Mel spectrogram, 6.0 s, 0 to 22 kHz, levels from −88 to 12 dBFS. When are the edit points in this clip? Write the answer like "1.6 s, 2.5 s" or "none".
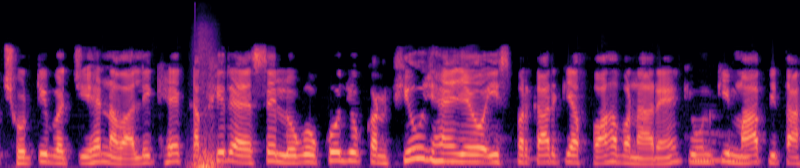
1.5 s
